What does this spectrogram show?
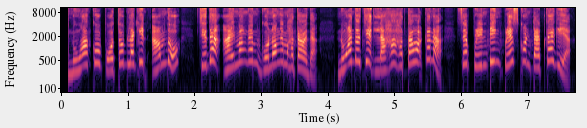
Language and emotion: Santali, angry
